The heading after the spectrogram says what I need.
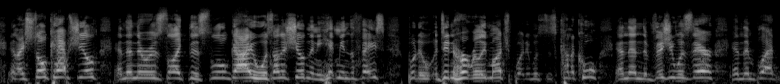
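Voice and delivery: high, loud rambling gush; breathless excited teen. Retold or imitated. Imitating Peter telling viewers about the battle, high thrilled ramble. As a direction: recount it like an overexcited kid.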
